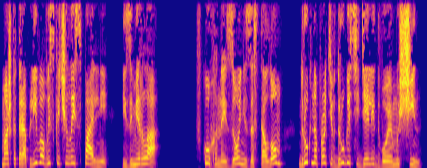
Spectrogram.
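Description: A woman narrating a novel in a steady, expressive reading voice. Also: on the high side, normal speed, dry recording, studio quality. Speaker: audiobook narrator. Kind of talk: scripted narration.

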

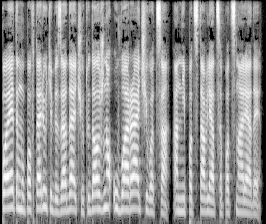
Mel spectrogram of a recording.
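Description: A woman's voice: medium pitch, fairly quick, smooth, no room sound, natural voice. Woman reading a lazy mocking guy mage, drawls, dry close audiobook sound. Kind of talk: audiobook character voice.

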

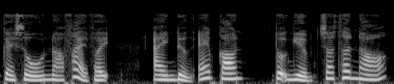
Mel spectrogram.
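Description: A woman's voice: on the high side, moderate pace, no echo, clean studio sound, natural voice. A woman doing a tearful, pleading woman. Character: sympathetic woman of the household, tearful.

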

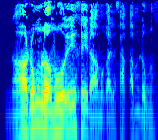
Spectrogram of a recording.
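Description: A man with a Vietnamese accent teaching pronunciation in a classroom lesson, repeating each sound slowly for his students. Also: mid-range voice, mellow.

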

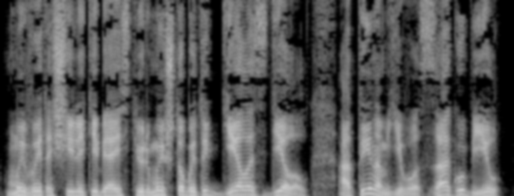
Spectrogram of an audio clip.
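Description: A man voicing a scheming, mocking older general who smirks, taunts and speaks hoarsely. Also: mid-range voice, lively intonation, moderate pace, fairly bright tone, no echo, clean studio sound, pitched above the performer's own voice.

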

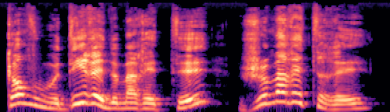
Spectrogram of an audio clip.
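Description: A reader voicing Francis, a calm, courteous male investigator who questions people gently but insistently. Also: mid-range voice, normal speed.

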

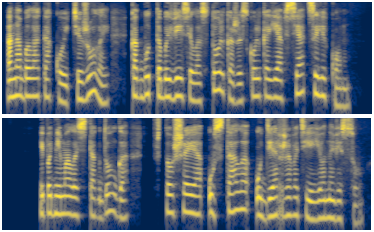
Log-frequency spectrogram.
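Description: A woman narrating a first-person fantasy audiobook with expressive storytelling. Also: on the low side, normal speed, no echo, clean studio sound.

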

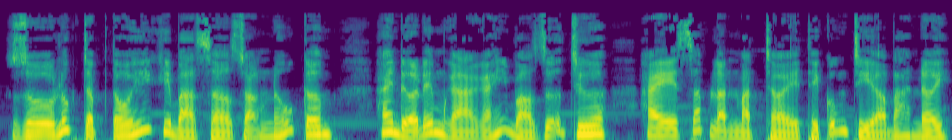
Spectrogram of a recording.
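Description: A man's voice: medium pitch, a little fast, no echo. A man narrating a novel as an audiobook, telling it expressively. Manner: expressive storytelling.

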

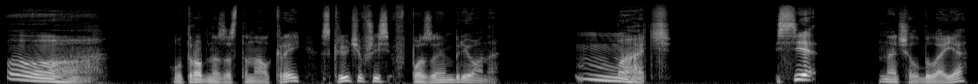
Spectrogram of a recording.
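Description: Low-voiced male audiobook narrator. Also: no echo, clean studio sound. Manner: wry, lively storytelling. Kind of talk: first-person fantasy audiobook narration.

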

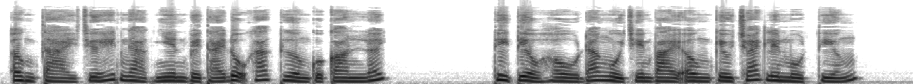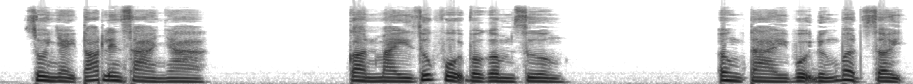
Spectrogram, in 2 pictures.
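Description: A woman reads a story aloud in a steady, measured way. Her voice sits low. The sound is dry and close, with no room around it. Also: dry recording. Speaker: narrator. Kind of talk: scripted story narration.

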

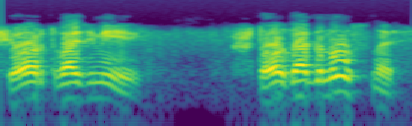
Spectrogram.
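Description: A man voicing a hot-tempered, bold musketeer captain, shouting his commands. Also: mid-range voice, expressive, takes it slowly, breathy edge, pitched above the performer's own voice. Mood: outraged. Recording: tinny lo-fi radio broadcast.

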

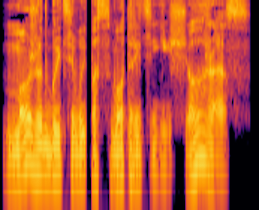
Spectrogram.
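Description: A man doing a calm, polite detective. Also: deep voice, slow pace, vocal fry, no echo, studio quality, full character voice. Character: adult man, cool-headed and smoothly polite detective.

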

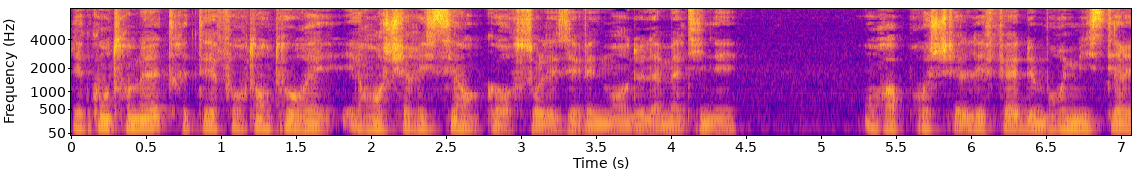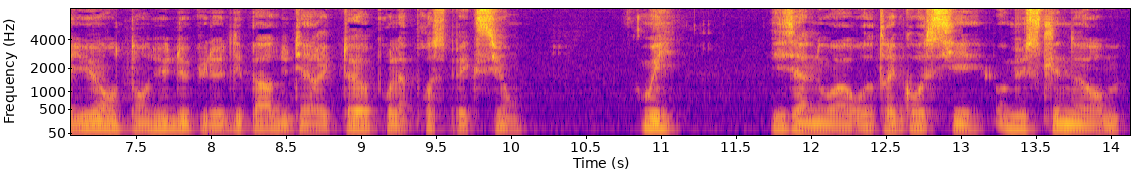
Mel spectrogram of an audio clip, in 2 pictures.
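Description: A man narrating a novel in a steady, measured reading. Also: fairly low pitch, slightly rough. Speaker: audiobook reader.

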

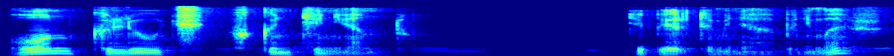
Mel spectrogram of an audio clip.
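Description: A man with a deep voice plays a calm young woman who knows more than she says. She speaks quietly, gently and with a touch of sorrow. The audiobook recording sounds a little muffled. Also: a little slow. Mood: sad, quiet. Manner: soft, hushed delivery.

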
